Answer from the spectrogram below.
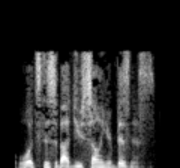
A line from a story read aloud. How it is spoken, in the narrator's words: he asked in a quiet voice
